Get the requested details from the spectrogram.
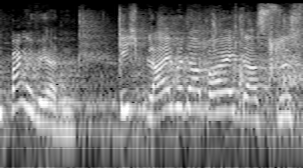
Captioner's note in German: Beifall AfD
